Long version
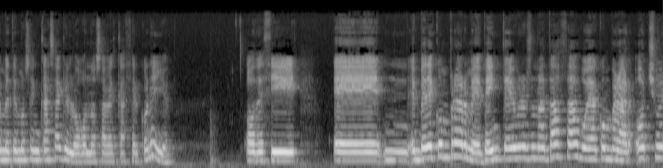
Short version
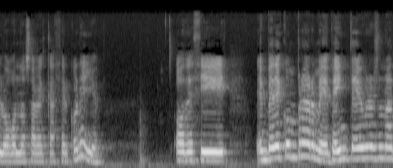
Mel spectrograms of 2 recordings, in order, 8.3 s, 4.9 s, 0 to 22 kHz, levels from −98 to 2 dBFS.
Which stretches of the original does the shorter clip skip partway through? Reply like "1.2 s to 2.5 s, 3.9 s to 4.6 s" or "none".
4.1 s to 5.1 s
